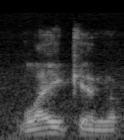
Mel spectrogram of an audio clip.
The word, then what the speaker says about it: Laken: President, and it's a slap in the face to this family of Laken Riley. It's Laken, Mr. President, not Lincoln.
